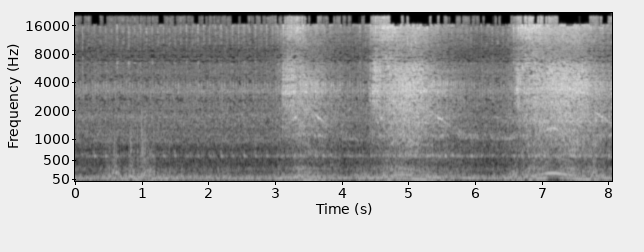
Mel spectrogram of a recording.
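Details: Volvo Amazon with B20 petrol engine idling then revving: a light, irregular clatter or knock rises with revs; owner unsure whether it comes from the valves; cause unknown.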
